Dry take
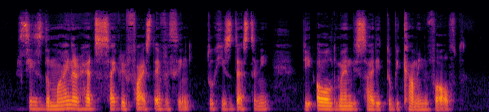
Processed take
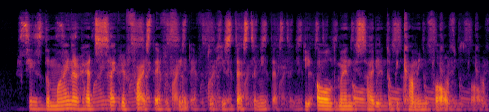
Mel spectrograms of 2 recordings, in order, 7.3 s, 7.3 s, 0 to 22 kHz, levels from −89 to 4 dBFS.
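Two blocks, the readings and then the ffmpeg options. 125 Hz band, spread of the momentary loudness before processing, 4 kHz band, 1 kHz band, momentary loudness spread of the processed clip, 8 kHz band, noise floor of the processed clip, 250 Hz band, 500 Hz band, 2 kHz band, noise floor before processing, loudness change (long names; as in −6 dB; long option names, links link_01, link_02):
+0.5 dB, 14 LU, +0.5 dB, +0.5 dB, 13 LU, +0.5 dB, −48 dBFS, +0.5 dB, +0.5 dB, +0.5 dB, −69 dBFS, 0.0 dB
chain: -af "aecho=1:1:534|1068|1602|2136|2670|3204:0.224|0.128|0.0727|0.0415|0.0236|0.0135"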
